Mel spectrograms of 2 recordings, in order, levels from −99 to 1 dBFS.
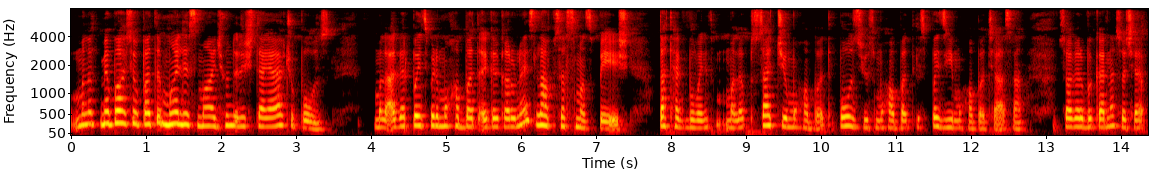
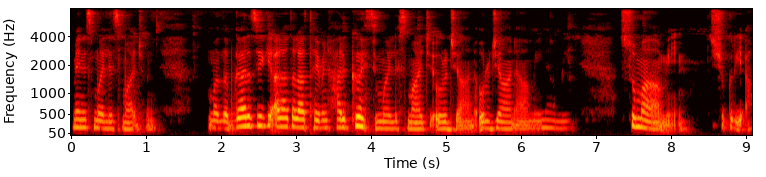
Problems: none marked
